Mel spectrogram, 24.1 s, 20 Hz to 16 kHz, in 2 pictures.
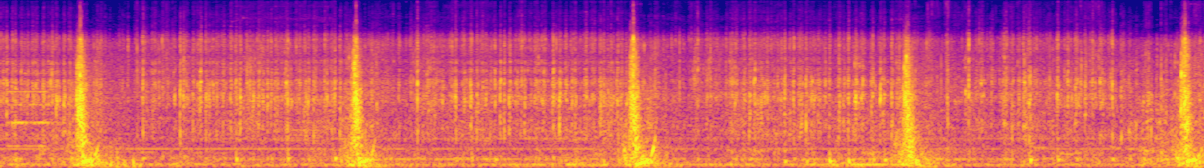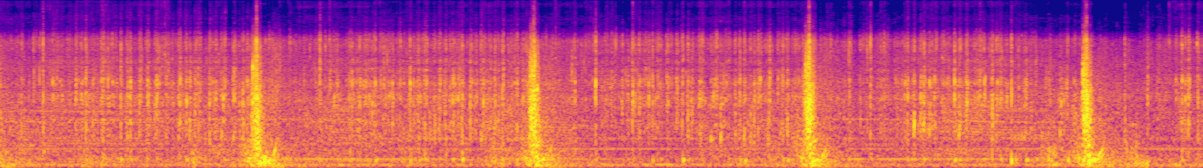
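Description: C3 diesel concrete mixer pump pumping concrete through its delivery pipe: a steady running noise with a sharp knock about every two and three-quarter seconds, nine in all. Each knock comes as the pump changes stroke and concrete surges from the pipe outlet.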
